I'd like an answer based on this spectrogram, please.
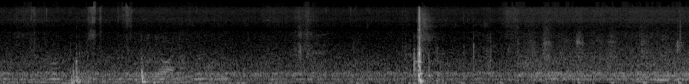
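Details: Many honey bees humming at their hive while raw honey is harvested. A continuous, even buzz is broken by a few soft taps and one sharp click near the fourth second.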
